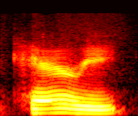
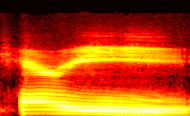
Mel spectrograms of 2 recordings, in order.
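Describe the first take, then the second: First: The word ends with a clear ing sound. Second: The word ends in a long ee sound. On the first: The speaker calls it right. "make sure you say carrying" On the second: The speaker calls it wrong. "it just sounds like they're saying carry with a long Y sound"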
